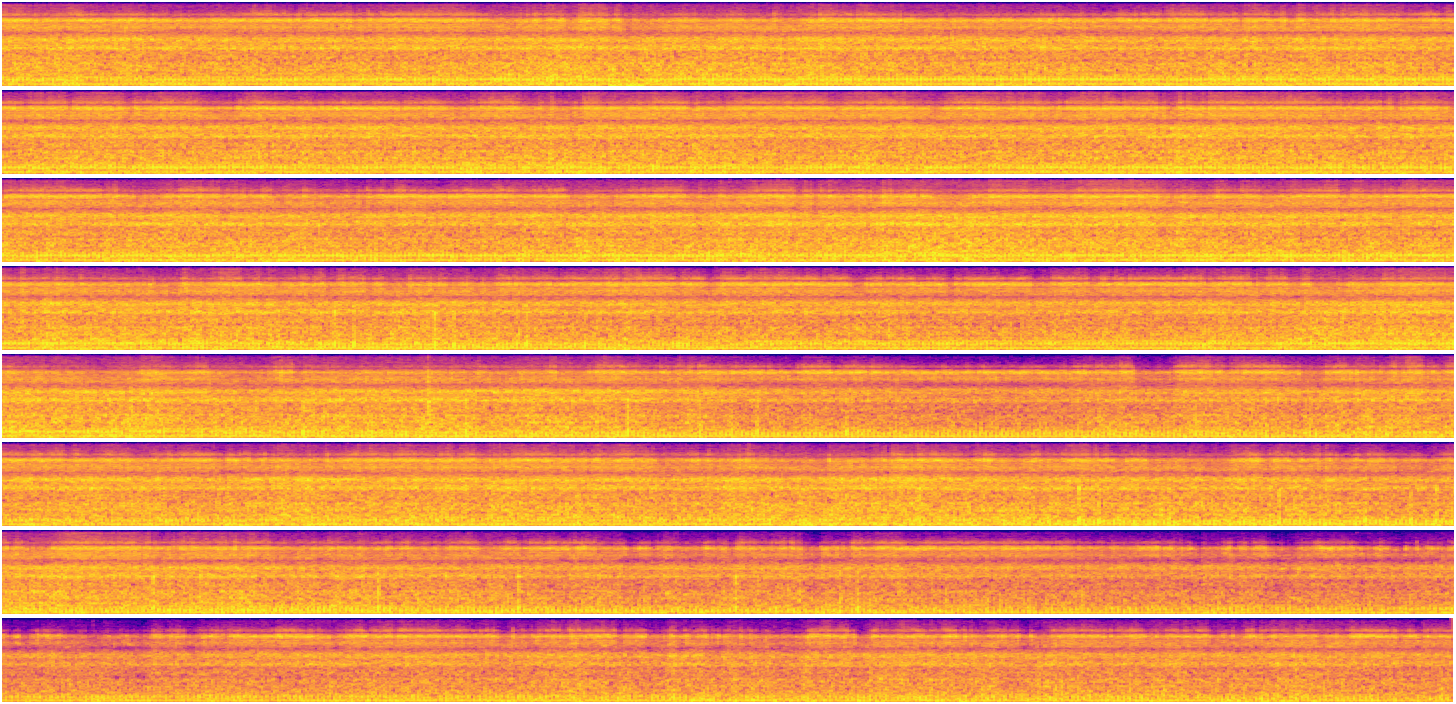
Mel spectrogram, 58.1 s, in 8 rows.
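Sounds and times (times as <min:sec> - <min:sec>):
motorcycle engine running steadily: 0:00.0 - 0:58.0
wind and road noise: 0:00.0 - 0:58.0.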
